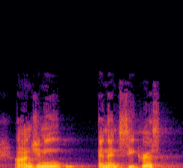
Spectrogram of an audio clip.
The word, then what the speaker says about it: Siegrist: Well, I'm pronouncing Anjani. Anjani, okay, please forgive me, I'm sorry, all right. Anjani, and then Siegrist? Siegrist, All right, and she's been practicing the healing arts for over 17 years.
